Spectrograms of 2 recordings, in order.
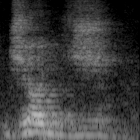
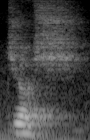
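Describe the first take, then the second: First: The word ends with a voiced j sound. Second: The word ends with a soft sh sound. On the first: The speaker calls it right. "What's the word?" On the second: The speaker calls it wrong. "what you're doing is jush"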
